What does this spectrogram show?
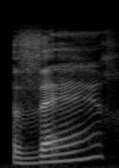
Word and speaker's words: vert: Vert. So masculine form, don't pronounce the final T.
